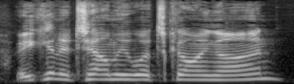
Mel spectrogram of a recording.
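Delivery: high, insistent demand. A narrator's reading. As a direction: push hard for an answer. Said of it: "Jake demanded".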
